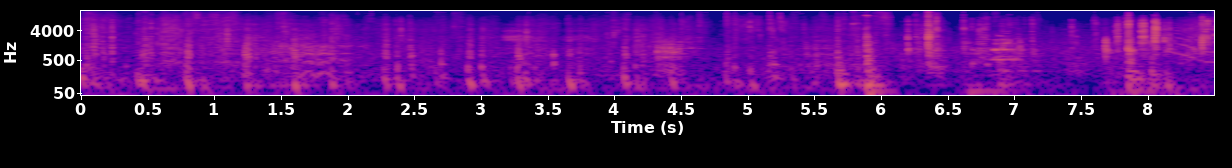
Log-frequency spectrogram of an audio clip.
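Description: Quiet, rapid horse hoofbeats in the video game The Last of Us clip-clop in a continuous running rhythm, faint and slightly distant, with scattered light clicks.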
